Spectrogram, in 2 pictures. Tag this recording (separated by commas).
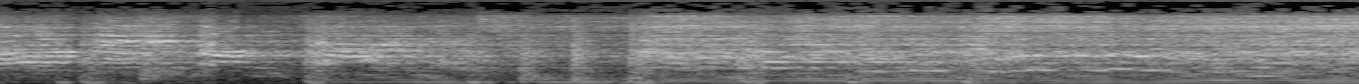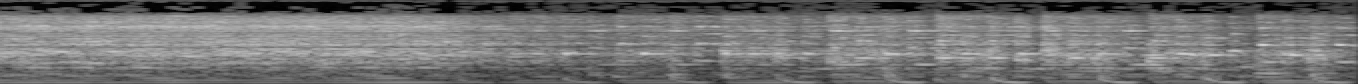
Radio, Music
